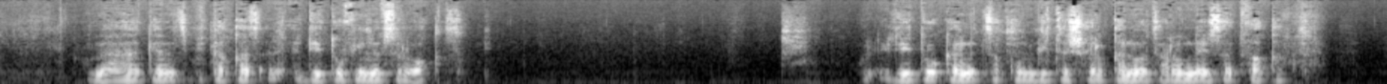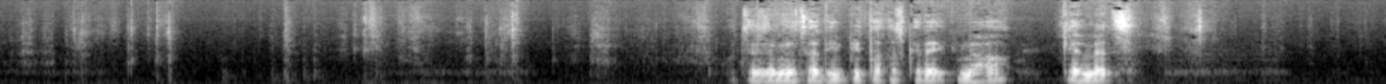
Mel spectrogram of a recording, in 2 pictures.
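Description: Plastic cards click and rustle as they are handled.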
